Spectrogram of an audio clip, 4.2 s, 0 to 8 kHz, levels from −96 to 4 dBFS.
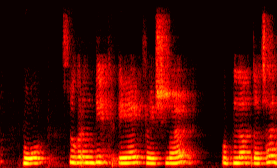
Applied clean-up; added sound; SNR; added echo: neural mask model DeepFilterNet 3.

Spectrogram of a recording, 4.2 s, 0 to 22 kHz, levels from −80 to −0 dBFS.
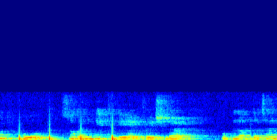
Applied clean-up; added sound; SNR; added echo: none; Tap; 2 dB; reverberation time 1.1 s.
